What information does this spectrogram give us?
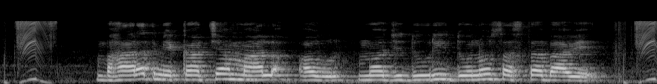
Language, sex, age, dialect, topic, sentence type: Bhojpuri, male, <18, Southern / Standard, agriculture, statement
